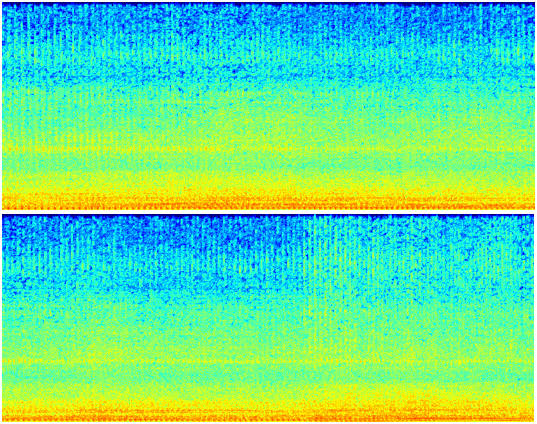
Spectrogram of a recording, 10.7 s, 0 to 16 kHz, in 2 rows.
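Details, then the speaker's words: 1960s Roof push mower single-cylinder engine, no air cleaner, after a carburetor adjustment: rough, uneven running, speed wavering near the end instead of a steady governed note; surging, owner suspects too rich or missing center carb bolt, unconfirmed. "this other way around. It's I think it's getting too rich. Too much fuel."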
